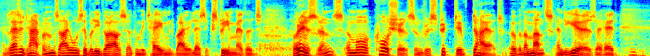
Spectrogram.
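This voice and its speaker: An actor playing a brisk, sardonic, superior British surgeon in a radio drama, with a dry lecturing manner. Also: male voice, lowish voice, very animated, fairly bright tone, a little hiss or hum. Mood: stern, wry.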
